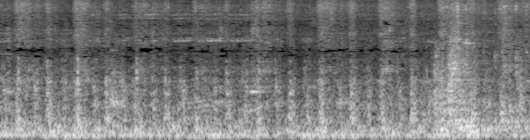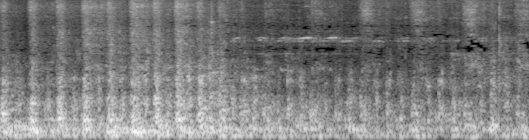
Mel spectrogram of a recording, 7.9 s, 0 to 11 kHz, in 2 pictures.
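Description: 25 hp Russell steam traction engine working under load on a tractor-pull sled, its exhaust beating in a quick, steady chuff. It gets somewhat louder from about three seconds in.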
